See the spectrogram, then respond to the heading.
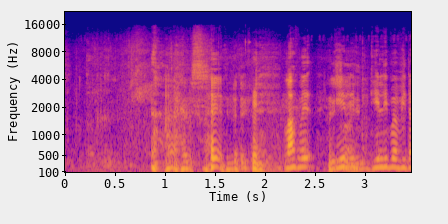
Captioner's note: laughs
